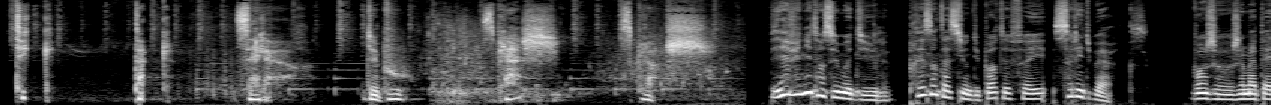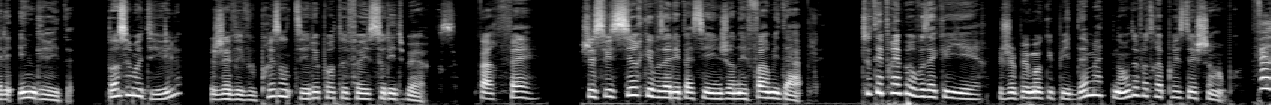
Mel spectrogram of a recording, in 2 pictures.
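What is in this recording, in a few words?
French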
